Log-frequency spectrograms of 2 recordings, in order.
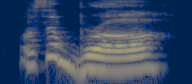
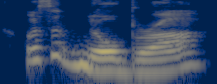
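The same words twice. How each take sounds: First: Said in the usual way. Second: Teasing twist on bro, said with a grin; playful pun greeting. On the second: Shown as a demonstration. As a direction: tease the greeting into no bra.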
